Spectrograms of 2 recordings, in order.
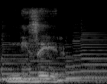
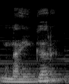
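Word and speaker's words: Niger: जी हाँ, नाइगर या नाइजीरिया नहीं, निजेर। नाइजीरिया एक ब्रिटिश कॉलोनी था, जबकि निजेर एक फ्रेंच कॉलोनी था और फ्रेंच प्रोनाउंसिएशन के हिसाब से ही इसको अपना नाम निजेर मिला।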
